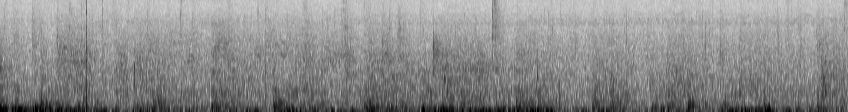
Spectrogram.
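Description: A horse's hooves clip-clop in a steady loping rhythm on an obstacle course, moderately near, with some low rumble and patter in the background.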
